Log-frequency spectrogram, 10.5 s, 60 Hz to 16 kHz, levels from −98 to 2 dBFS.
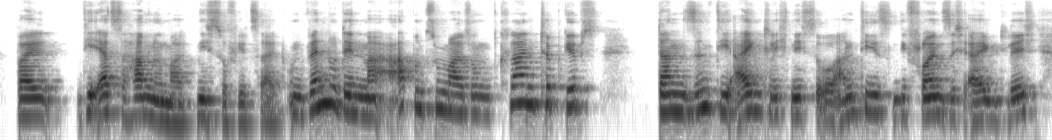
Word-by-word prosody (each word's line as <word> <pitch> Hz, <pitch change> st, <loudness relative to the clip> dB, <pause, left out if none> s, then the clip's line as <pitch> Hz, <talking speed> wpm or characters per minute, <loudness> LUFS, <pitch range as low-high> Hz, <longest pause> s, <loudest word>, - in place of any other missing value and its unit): weil: 160 Hz, -1 st, +1 dB, 0.2 s
Die 180 Hz, +4 st, +2 dB
Ärzte 180 Hz, -3 st, +1 dB
haben 165 Hz, 0 st, +3 dB
nun 145 Hz, -3 st, +3 dB
mal 125 Hz, -1 st, -3 dB
nicht 150 Hz, -1 st, +1 dB
so 130 Hz, -3 st, -8 dB
viel 130 Hz, 0 st, -7 dB
Zeit. 130 Hz, -, -9 dB
Und 170 Hz, 0 st, -3 dB
wenn 235 Hz, +5 st, +7 dB
du 260 Hz, -, +6 dB
denen 180 Hz, -5 st, +2 dB
mal 160 Hz, 0 st, +2 dB
ab 235 Hz, 0 st, -1 dB
und 215 Hz, -1 st, -2 dB
zu 215 Hz, 0 st, -5 dB
mal 185 Hz, -3 st, +1 dB
so 175 Hz, -, -7 dB
'n 170 Hz, -1 st, -6 dB
kleinen 255 Hz, 0 st, +2 dB
Tipp 255 Hz, 0 st, -3 dB
gibst, 235 Hz, +1 st, -3 dB, 0.6 s
dann 190 Hz, -1 st, +3 dB
sind 220 Hz, +4 st, 0 dB
die 185 Hz, -, +1 dB
eigentlich 180 Hz, -3 st, 0 dB
nicht 165 Hz, 0 st, 0 dB
so 140 Hz, -, -2 dB
Antis, 180 Hz, +3 st, -2 dB
die 160 Hz, +1 st, -6 dB
freuen 165 Hz, +1 st, +3 dB
sich 155 Hz, -1 st, -8 dB
eigentlich, 150 Hz, +5 st, -2 dB
175 Hz, 200 wpm, -24 LUFS, 160-195 Hz, 0.6 s, wenn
